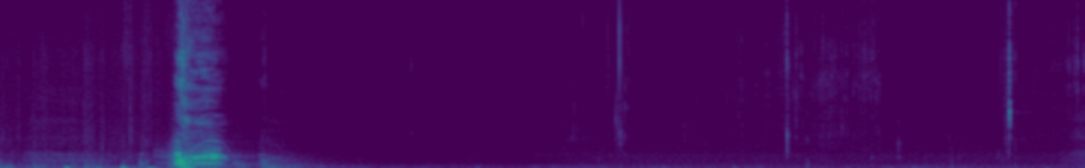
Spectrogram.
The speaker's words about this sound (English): And so, I want to cough.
